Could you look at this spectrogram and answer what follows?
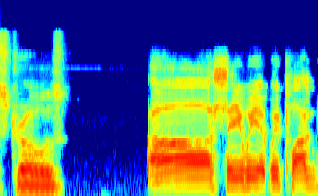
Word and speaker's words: Strauss: Oppenheimer like for Louis Strauss and then for the role of Ken yeah correction it's pronounced straws oh see we we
